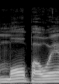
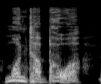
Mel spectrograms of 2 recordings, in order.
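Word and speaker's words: Montabaur: D Montabauer und ich habe das, ich hab das jahrelang falsch ausgesprochen. – Ich habe immer Montbauer äh, oder so. Und dann habe ich äh, das einfach deutsch ausgesprochen. Montabauer.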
